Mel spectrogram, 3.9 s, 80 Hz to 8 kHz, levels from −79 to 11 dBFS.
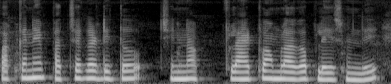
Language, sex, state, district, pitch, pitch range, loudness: Telugu, female, Telangana, Hyderabad, 210 Hz, 205-220 Hz, -14 LUFS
